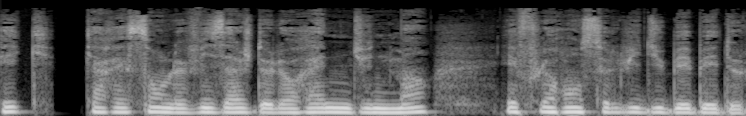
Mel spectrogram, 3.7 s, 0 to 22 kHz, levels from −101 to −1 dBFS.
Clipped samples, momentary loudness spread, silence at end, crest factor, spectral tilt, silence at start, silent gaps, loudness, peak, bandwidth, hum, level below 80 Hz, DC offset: under 0.1%; 7 LU; 0 s; 10 dB; -6 dB/octave; 0 s; none; -21 LUFS; -10 dBFS; 16 kHz; none; -54 dBFS; under 0.1%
